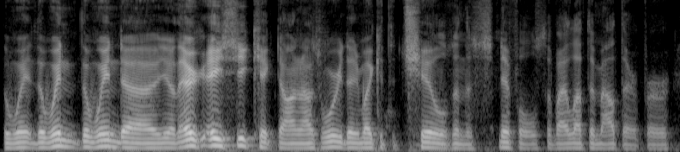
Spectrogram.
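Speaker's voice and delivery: mocking Torey. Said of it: "I'm surprised Torey didn't go".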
